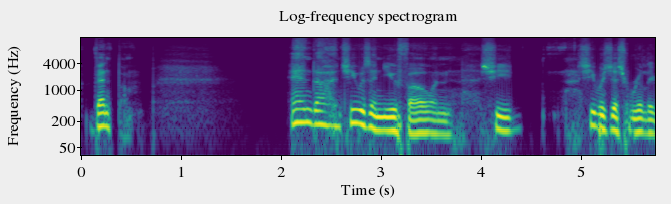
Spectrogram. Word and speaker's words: UFO: like unidentified flying object, but they call it UFO, like an enemy. Like it should be spelled UFOE, UFO. That's how they pronounce it in this show.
